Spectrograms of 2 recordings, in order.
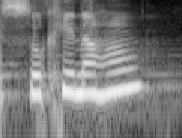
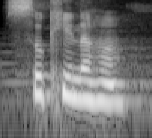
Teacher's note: पूर्ण दंत्य स में ह्रस्व स्वर है, फिर ख में ह्रस्व स्वर, फिर न में विसर्ग है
